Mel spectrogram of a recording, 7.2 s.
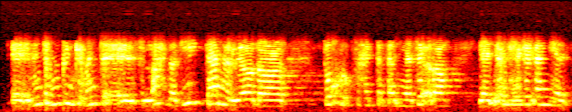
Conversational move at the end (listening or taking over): listening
